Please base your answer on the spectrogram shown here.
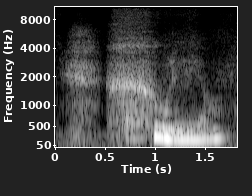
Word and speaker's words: Julio: In Spanish, it sounds much more like an H. So you breathe into it. Julio, Julio. Yeah, Julio.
